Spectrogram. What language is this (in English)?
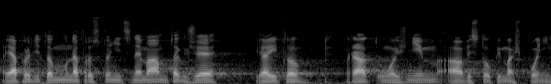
Czech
